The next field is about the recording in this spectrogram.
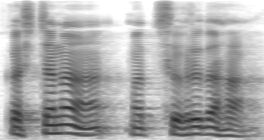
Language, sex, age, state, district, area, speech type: Sanskrit, male, 30-45, Karnataka, Shimoga, urban, spontaneous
